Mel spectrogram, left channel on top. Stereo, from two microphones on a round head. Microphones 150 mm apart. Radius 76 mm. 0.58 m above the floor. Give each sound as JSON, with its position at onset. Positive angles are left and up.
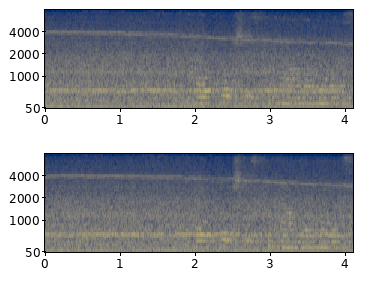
{"t": 2.0, "sound": "a woman speaking", "side_deg": -80, "distance_m": 10.0}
